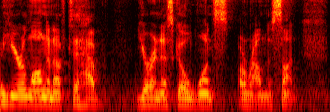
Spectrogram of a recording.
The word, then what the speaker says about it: Uranus: so it's not a fun place to live Uranus and yes that is how you pronounce it you do not say Uranus Uranus has a gravity that is 0.88 times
